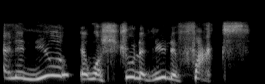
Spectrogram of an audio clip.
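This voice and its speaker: Phoning in as a caller, a woman offers casual opinions in a high voice with big pitch swings at a measured pace. There's no room sound, but the phone line leaves it muffled and band-limited.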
